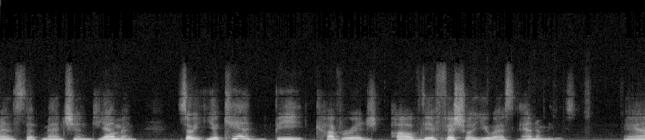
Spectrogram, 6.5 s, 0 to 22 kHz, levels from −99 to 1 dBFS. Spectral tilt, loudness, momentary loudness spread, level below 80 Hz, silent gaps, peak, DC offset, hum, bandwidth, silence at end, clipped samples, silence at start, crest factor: -7 dB/octave; -29 LUFS; 8 LU; -64 dBFS; none; -12 dBFS; under 0.1%; none; 11.5 kHz; 0 s; under 0.1%; 0 s; 18 dB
